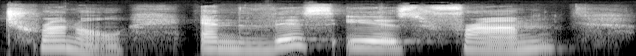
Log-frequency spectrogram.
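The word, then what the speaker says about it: treenail: This is something called it's spelt tree nail, but it's pronounced trunnel.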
